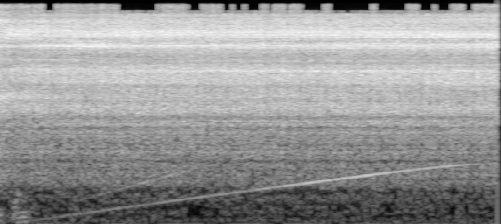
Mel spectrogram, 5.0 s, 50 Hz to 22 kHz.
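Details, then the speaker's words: Supercritical CO2 turbine-compressor test core retrofitted to externally pressurized porous media air bearings, air-driven to about 9,000 rpm: smooth tone rising from low hum to high whine under air hiss, no rubbing; quiet, frictionless spin-up. "this up to get it going about 9,000 rpm with this, and when I turn the air pressure off, you can hear how quietly that runs. It's just completely smooth and frictionless."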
